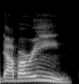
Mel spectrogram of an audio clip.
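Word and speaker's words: דברים: Dabar commandments, Dabar Yam, the masculine plural, or the Israeli pronunciation, Dabarim, right?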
